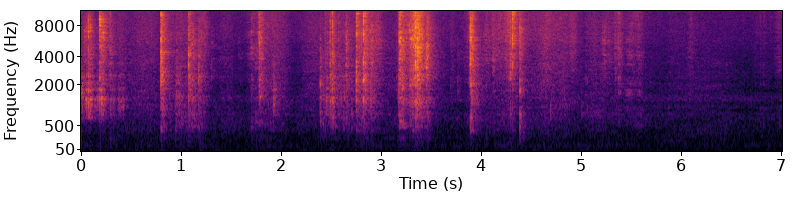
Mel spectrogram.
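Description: Plastic clicks and clatters of a portable radio-cassette player and a cassette tape being handled, in a quick run of separate knocks that die down after about four and a half seconds.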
